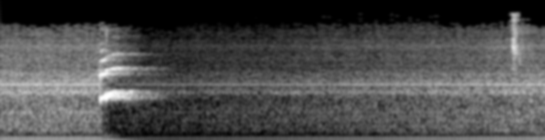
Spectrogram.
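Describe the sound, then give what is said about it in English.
A single short, sharp bark from a dog named Ruby rings out, followed by a low steady hum and near silence. No one speaks. “We have an interruption from the dog.”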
